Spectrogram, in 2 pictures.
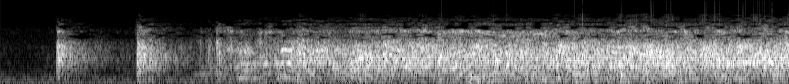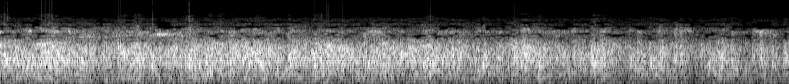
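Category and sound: crowd, audience applause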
